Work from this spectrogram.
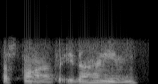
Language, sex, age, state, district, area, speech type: Sanskrit, male, 18-30, Karnataka, Dakshina Kannada, rural, conversation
